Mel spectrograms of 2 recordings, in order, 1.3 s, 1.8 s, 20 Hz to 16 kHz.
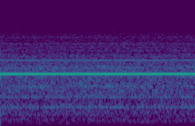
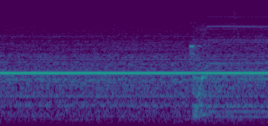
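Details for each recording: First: Anycubic i3 Mega-S 3D printer after replacing the stock hot end fan, which only starts at 60°C: steady airy whir with one constant high tone, no rattle; a little loud but much quieter than the worn-out stock fan, running normally. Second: Anycubic i3 Mega-S 3D printer with fans replaced but stock stepper drivers, as a print starts: loud whining stepper tones changing pitch with each move over a steady high fan whine; loud stepper motor noise.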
